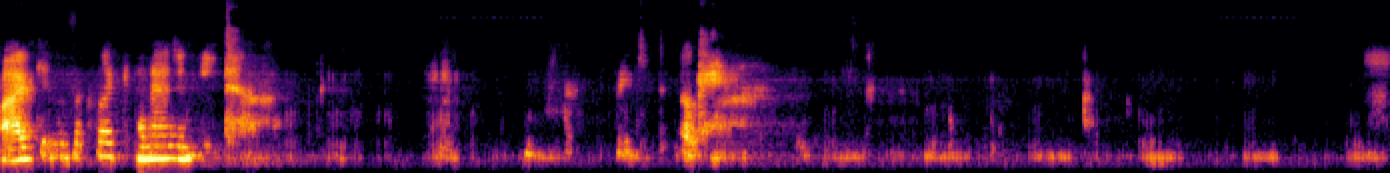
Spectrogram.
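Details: On a Tiny Kittens Society rescue cam at night, a person talks briefly before a cat's soft, low purr takes over, pulsing steadily with each breath and broken by occasional quiet voice sounds.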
